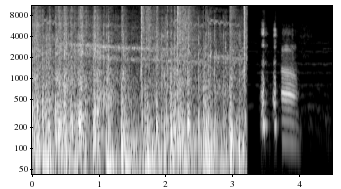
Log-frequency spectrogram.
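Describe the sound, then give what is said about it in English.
A loud barrage of firework explosions crackles and pops rapidly for about three seconds, then stops abruptly, followed by a brief burst of someone speaking. “That's a firework here.”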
